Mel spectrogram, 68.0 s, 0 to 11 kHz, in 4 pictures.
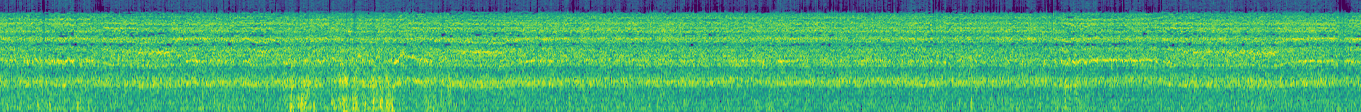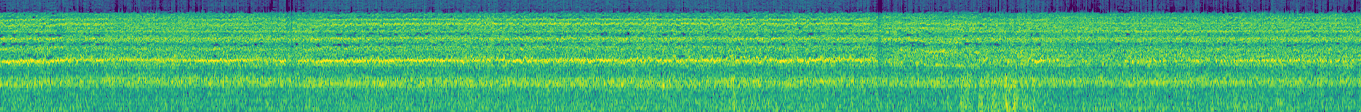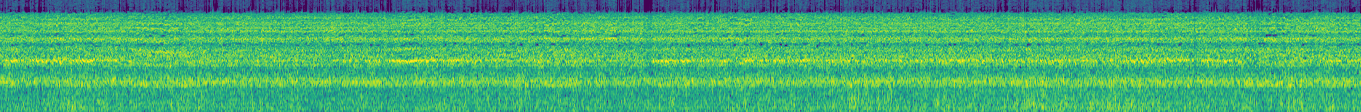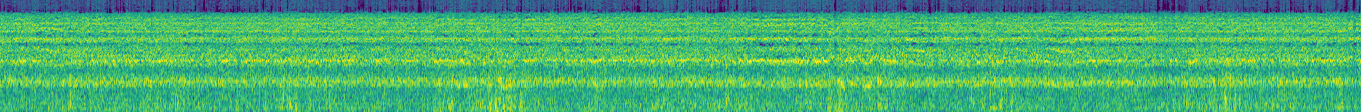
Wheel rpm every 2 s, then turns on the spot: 220, 220, 220, 220, 230, 230, 230, 220, 220, 230, 220, 210, 210, 220, 210, 230, 230, 230, 230, 230, 230, 230, 240, 230, 230, 230, 230, 230, 230, 230, 220, 230, 230, 230.
none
